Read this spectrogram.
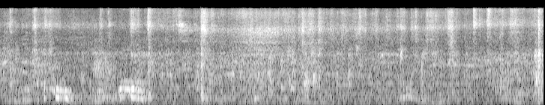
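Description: Pigeon wings flap and flutter.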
